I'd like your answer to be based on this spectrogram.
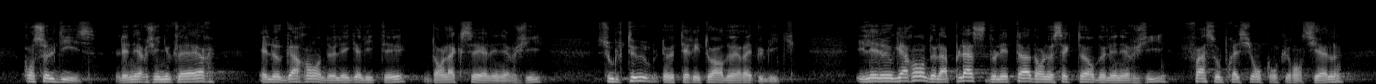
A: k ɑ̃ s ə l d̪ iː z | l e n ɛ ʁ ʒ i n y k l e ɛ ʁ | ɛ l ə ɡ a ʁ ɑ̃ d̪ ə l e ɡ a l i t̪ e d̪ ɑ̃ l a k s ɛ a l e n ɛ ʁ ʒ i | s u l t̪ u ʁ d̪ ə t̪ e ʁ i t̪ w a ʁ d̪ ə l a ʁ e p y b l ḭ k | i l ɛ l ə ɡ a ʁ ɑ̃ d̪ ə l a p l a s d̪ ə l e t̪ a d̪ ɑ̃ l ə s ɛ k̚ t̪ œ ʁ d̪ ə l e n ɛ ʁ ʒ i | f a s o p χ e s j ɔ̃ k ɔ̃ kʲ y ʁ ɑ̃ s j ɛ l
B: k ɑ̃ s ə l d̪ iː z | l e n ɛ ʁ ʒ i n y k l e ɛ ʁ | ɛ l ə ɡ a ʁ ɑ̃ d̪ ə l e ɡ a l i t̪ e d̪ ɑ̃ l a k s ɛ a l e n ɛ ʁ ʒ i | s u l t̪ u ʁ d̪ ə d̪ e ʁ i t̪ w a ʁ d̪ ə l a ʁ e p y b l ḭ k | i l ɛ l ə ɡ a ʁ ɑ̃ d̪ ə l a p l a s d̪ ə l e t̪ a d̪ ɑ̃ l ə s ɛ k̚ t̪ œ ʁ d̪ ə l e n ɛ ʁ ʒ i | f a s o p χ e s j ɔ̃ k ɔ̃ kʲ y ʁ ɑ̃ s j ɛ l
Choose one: A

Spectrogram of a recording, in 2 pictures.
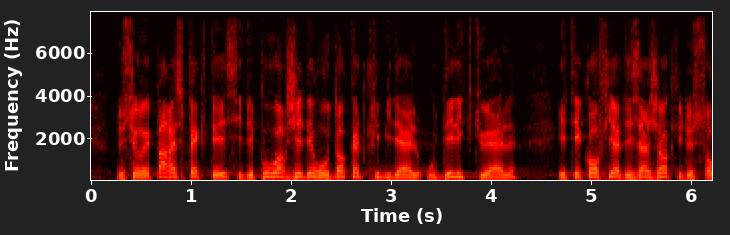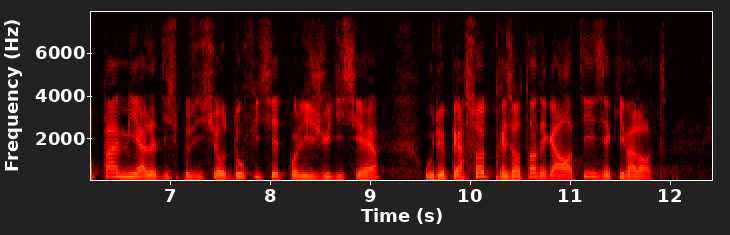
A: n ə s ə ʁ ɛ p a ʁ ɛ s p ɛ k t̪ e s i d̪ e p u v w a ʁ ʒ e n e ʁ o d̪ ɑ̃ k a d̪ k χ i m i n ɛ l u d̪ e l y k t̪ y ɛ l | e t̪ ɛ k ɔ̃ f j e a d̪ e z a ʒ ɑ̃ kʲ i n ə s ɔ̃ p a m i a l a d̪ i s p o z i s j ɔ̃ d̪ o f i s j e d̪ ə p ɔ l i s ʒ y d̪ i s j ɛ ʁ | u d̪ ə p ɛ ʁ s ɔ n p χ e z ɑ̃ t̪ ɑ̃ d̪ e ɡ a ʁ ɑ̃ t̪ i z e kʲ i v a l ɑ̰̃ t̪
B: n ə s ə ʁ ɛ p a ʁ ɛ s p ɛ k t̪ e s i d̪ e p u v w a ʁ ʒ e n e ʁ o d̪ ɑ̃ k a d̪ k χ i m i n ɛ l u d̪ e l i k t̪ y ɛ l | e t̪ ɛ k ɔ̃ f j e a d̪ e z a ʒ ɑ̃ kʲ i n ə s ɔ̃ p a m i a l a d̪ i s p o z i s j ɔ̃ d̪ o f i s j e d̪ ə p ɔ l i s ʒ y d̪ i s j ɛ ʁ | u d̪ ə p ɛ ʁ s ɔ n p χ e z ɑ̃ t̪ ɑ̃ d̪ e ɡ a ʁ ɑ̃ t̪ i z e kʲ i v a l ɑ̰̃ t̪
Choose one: B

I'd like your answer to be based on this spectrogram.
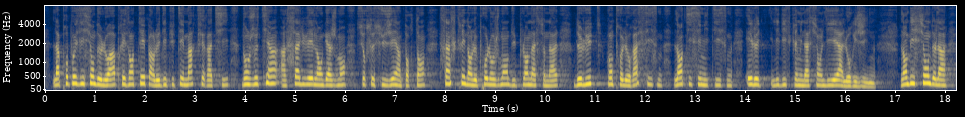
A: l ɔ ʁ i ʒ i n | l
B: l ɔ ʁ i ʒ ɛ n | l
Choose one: A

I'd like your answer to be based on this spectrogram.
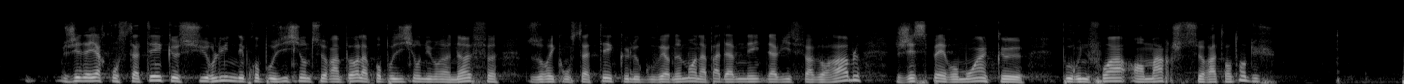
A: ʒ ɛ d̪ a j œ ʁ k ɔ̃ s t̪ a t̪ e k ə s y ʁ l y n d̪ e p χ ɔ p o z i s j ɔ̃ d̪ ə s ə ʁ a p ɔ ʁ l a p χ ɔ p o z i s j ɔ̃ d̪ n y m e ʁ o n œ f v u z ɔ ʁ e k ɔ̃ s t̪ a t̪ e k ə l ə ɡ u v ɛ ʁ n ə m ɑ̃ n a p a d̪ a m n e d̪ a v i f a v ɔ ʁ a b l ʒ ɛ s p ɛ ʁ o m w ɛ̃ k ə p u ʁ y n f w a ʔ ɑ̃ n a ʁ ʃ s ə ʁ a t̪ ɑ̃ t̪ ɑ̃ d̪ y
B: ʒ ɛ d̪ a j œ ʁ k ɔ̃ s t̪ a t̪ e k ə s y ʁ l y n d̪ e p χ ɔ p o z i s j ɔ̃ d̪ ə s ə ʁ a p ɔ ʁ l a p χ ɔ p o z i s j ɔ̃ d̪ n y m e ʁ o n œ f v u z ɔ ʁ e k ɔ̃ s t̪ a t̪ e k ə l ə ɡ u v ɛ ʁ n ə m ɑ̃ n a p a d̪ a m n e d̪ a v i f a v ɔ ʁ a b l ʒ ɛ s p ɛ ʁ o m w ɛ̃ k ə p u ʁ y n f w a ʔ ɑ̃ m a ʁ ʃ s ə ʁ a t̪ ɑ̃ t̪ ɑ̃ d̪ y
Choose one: B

